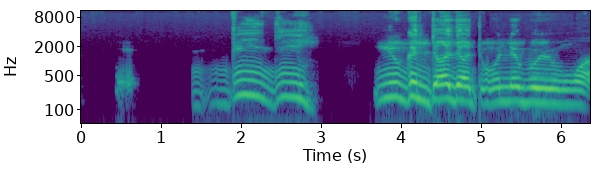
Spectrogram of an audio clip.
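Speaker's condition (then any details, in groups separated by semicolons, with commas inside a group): Cerebral palsy; needs help at night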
